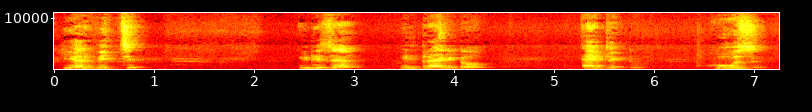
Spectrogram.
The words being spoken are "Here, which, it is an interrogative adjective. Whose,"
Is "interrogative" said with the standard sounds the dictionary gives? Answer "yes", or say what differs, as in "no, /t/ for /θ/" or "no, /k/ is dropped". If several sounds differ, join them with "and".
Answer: no, /v/ is dropped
